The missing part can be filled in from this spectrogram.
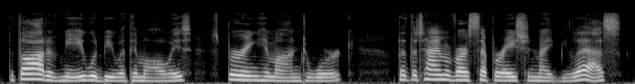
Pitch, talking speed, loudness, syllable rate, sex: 185 Hz, 215 wpm, -17 LUFS, 5.1 syllables/s, female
